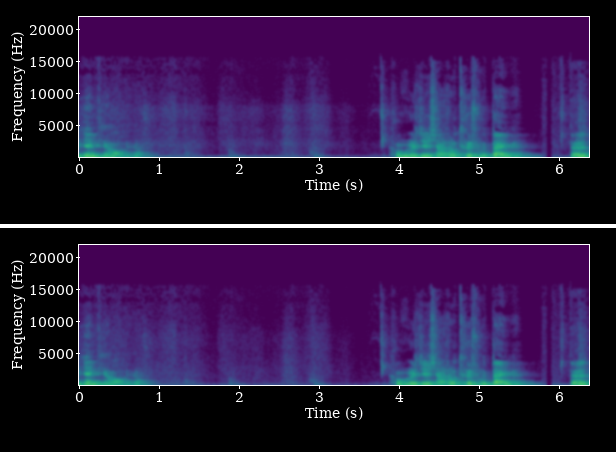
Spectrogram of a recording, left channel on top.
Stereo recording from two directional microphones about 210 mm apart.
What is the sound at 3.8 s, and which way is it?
A man's voice, centre (ahead or behind).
